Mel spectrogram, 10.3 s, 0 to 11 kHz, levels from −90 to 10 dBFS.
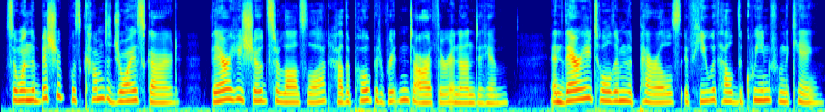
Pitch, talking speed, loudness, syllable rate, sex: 230 Hz, 225 wpm, -19 LUFS, 5.4 syllables/s, female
